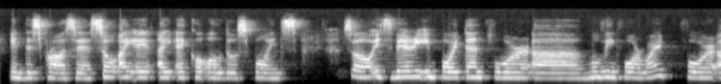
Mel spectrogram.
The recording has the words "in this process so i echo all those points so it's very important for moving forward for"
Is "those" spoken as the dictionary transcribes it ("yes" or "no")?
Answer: no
